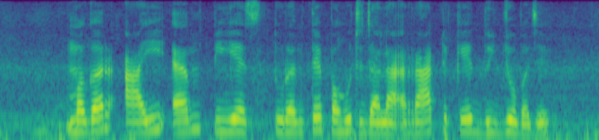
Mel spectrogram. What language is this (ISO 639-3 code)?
bho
